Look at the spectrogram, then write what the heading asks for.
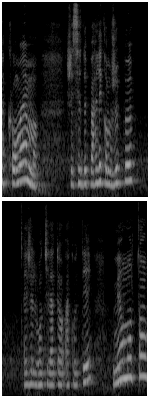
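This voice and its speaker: A soft-spoken woman with a fairly high voice talks at a moderate pace, leaving long, frequent pauses. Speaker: tarot card reader. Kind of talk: tarot reading.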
